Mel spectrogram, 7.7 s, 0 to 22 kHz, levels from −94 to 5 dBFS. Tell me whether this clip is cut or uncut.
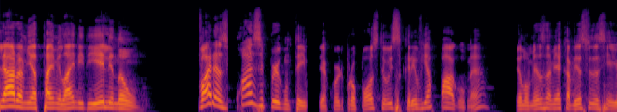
cut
